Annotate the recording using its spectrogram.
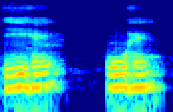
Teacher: अब हम बात करते हैं अर्ध संवृत में। जिन स्वरों के उच्चारण में मुख द्वार आधा बंद रहता है उन्हें हम क्या कहते हैं? अर्धसंवृत कहते हैं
